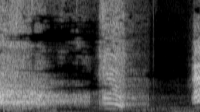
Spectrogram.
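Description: A man's long, loud wail of disgust that fades over about the first second, then a short cry falling in pitch about a second in.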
